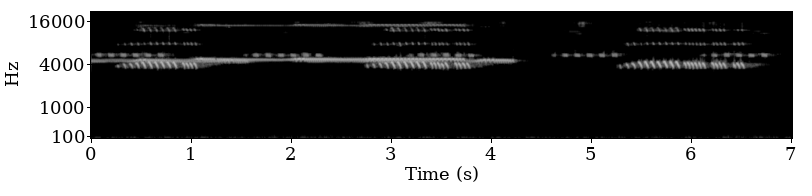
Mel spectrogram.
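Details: Autumn chorus of bell crickets and crickets in Narita, Chiba, Japan, captured on a TASCAM Portacapture X8: several callers trading shrill pulsed trills and sustained high tones, falling silent briefly before another rapid pulsing burst.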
